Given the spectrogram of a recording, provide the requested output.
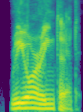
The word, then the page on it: reorientate: American English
